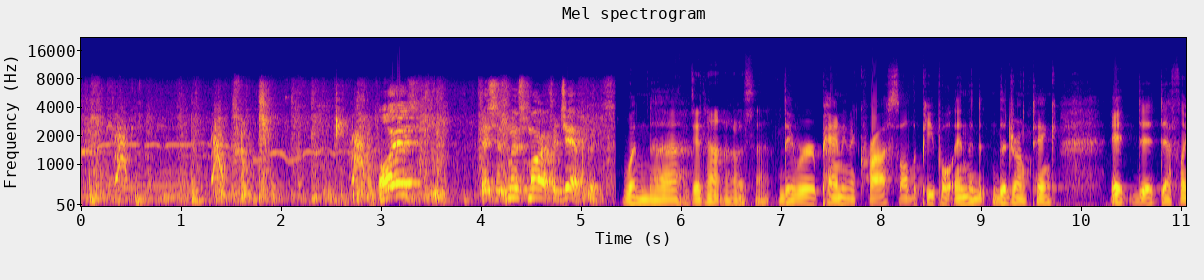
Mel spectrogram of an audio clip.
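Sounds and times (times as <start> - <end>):
dogs whimpering: 0.0 - 3.5
several dogs barking and yipping: 0.0 - 4.0
speech: 3.0 - 11.0.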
